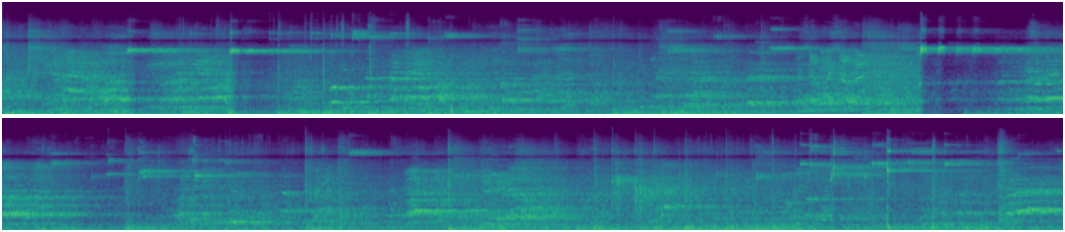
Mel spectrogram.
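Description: Basketball bouncing on a hardwood gym floor during play, with scattered sharp impacts and players' voices echoing around the hall.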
